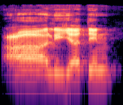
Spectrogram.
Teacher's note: جنت عالیہ، الف مدہ، الف ہمیشہ مدہ ہوتا ہے، الف سے پہلے ہمیشہ زبر ہوتا ہے، الف مدہ کو ایک الف کے برابر کھینچ کر پڑھیں گے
